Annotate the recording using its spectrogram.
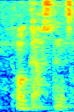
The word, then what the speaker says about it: Augustine: Am I pronouncing that correctly? – I guess that'll do. – Augustine. – Austin. Yeah, if you know anyone called Austin, it's a boiled down version of Augustine.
